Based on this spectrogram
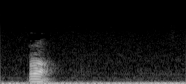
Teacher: Dasar istilah adalah bergetarnya ujung lidah ketika mengucapkan huruf, goyang, bergetar, tidak diam makhrajnya. Hurufnya hanya satu, yaitu ro. · Term: takrir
